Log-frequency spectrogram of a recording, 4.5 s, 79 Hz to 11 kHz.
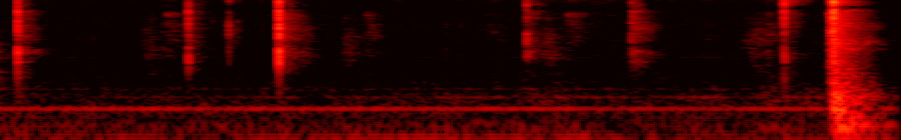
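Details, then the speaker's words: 1970 Chevy El Camino with newly installed iKey Premier keyless entry, alarm disabled: crisp light clicks in a quiet cab, then a solid thunk as the doors auto-unlock when the key nears; normal door lock actuator operation. "So now if we go to the interior and you walk to the car, it unlocks the doors as you just saw there. So unlock."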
